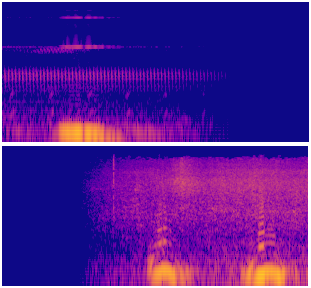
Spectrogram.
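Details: Common ostrich: deep low booming hoots, one early and two more after a silent gap, each a short rounded rumble with faint higher overtones.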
